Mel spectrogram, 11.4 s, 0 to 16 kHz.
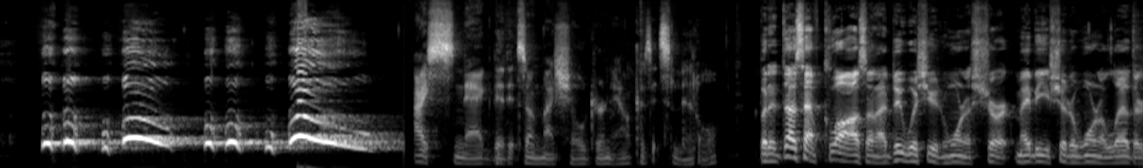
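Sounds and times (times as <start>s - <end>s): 
owl hooting: 0.4s - 4.0s
speech: 4.2s - 11.4s.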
